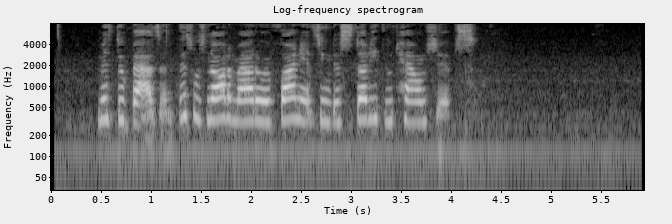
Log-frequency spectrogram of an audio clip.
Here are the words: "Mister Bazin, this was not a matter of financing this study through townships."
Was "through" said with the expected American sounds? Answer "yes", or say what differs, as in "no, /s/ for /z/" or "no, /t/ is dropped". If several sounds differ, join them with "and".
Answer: yes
